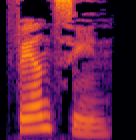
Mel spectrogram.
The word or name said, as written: fanceen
